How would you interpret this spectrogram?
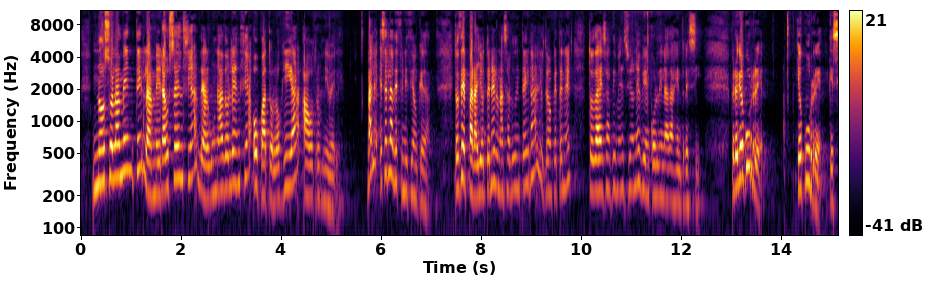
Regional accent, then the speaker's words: Andalusia, Spain; en mi pueblo, en mi ciudad natal, a mí me llamaba mucho la atención que solamente venían gente de los pueblos alrededor. Venían de Tarifa, de San Roque

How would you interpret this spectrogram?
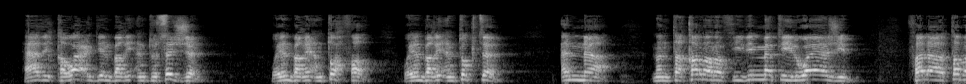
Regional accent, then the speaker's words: Morocco; عندنا في المغرب وماشي غير في المغرب فقط

